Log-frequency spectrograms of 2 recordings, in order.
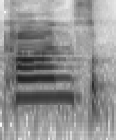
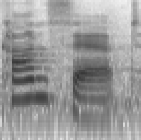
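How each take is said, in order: First: The second vowel is a reduced uh sound. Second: The second vowel is a clear eh sound. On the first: The speaker calls it wrong. "It's not the sound uh. It's not concept" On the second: The speaker calls it right. "It's the sound eh"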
